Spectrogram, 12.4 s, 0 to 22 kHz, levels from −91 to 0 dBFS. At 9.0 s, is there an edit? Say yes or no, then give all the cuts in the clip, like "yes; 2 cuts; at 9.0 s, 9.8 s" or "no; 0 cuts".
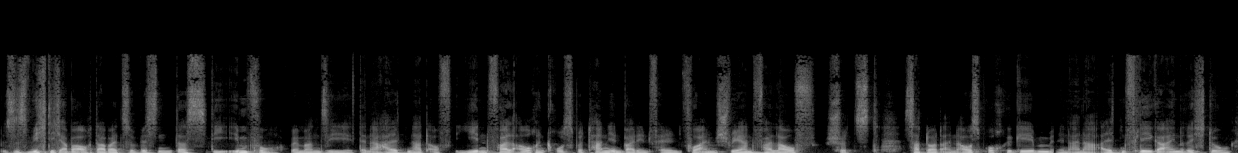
no; 1 cut; at 6.8 s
